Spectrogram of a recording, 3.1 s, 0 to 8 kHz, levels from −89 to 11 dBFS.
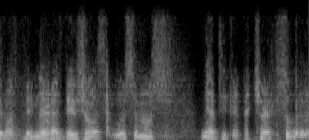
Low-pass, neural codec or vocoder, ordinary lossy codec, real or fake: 7.2 kHz; codec, 44.1 kHz, 0.9 kbps, DAC; Opus, 24 kbps; fake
